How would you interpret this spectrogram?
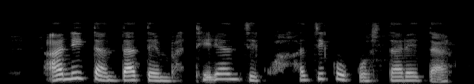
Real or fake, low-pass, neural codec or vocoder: fake; 7.2 kHz; vocoder, 44.1 kHz, 128 mel bands every 256 samples, BigVGAN v2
